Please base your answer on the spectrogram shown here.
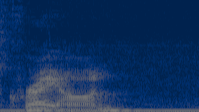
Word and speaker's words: crayon: do you pronounce crayon well it's pretty much two syllables crayon symbol rhymes with dawn yeah crayon instead of crayon like crayon what at least similar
